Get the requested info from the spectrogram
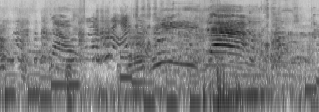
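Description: A toddler girl's high-pitched squeals and wordless vocalizing, gliding up and down in pitch, while she rides a swing. The longest and loudest squeal comes about four seconds in.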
